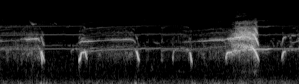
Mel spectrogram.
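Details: Peregrine falcons at the nest in the Barycz Valley, Poland, 5 May 2022, with the male bringing a small bird and the female feeding chicks. Thin, drawn wails with abrupt downward ends repeat about every half second, then a louder harsh note.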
